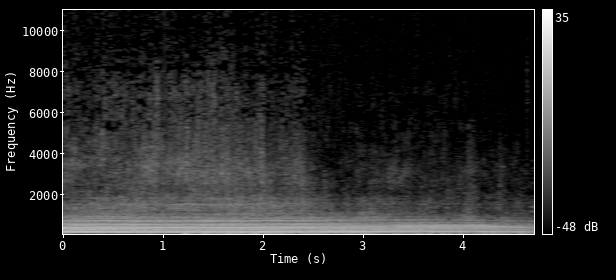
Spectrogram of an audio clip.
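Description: Offshore superboats racing on Lake Macquarie at an Australian championship round, engines roaring in a loud, steady drone that holds for several seconds and fades slightly toward the end, with no voices.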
